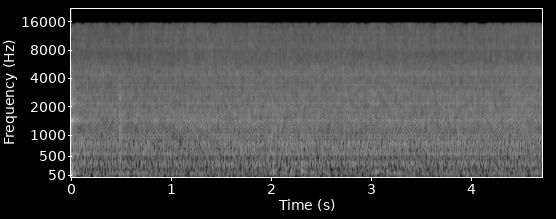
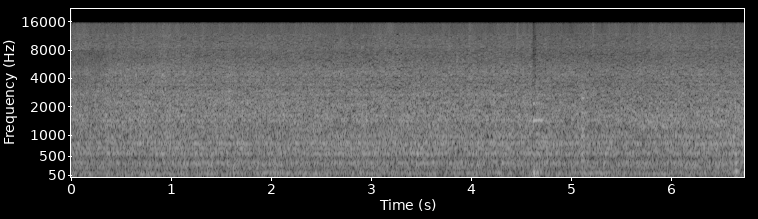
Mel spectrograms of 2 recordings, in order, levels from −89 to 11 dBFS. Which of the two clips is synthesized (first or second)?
first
